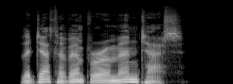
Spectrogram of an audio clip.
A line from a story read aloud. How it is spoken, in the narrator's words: Ildin said, his voice grim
